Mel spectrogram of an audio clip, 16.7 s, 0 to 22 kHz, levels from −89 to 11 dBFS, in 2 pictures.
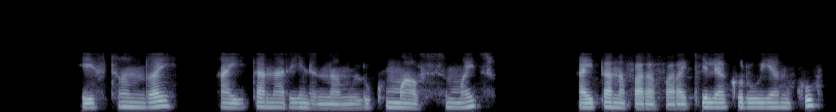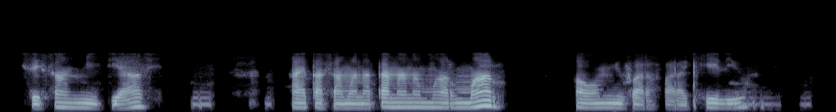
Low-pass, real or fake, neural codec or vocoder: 3.6 kHz; fake; autoencoder, 48 kHz, 128 numbers a frame, DAC-VAE, trained on Japanese speech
